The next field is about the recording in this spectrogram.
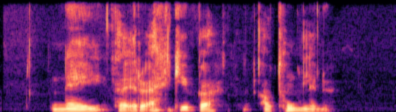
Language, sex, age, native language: Icelandic, male, 20-29, Icelandic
